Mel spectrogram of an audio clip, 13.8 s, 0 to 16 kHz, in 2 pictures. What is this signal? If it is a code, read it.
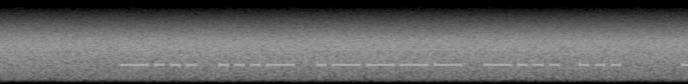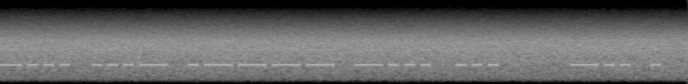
Morse code, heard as a keyed tone, hand-sent with a paddle, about 15 wpm, 850 Hz, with radio static. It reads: BV1BS BV1BS DE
